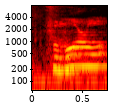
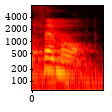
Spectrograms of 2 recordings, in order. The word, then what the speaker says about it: femoral: But it's femoral or femoral. Okay, you'll hear it pronounced both ways.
